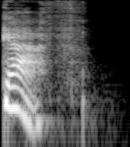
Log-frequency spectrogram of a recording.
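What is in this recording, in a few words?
"gaffe", British English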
